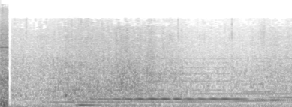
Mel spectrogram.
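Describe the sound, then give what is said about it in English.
Soft, steady water gently lapping against the hull of a boat on a calm lake, with gentle rhythmic swells in a continuous hiss and a faint low hum underneath. No voices are present. “The only sounds now were the gentle lapping of water against the hull and the ragged breaths of the disciples.”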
